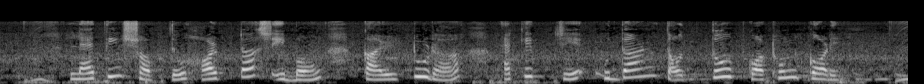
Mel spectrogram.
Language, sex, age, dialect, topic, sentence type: Bengali, female, 18-24, Standard Colloquial, agriculture, statement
